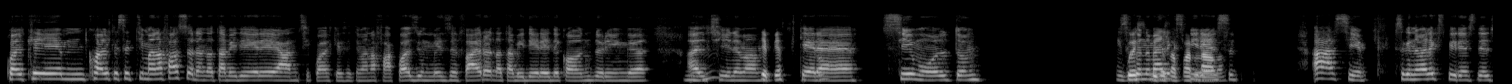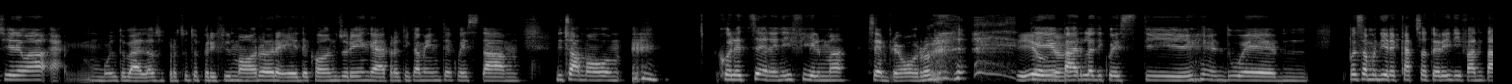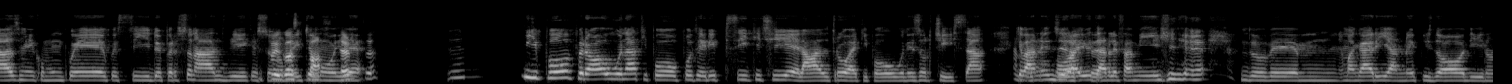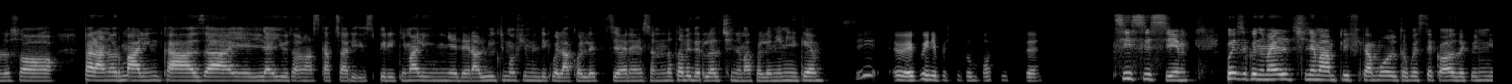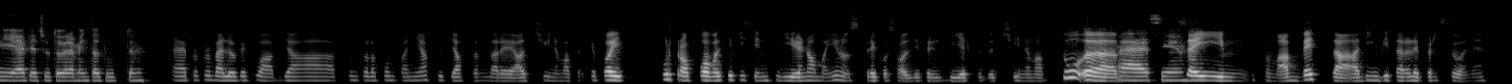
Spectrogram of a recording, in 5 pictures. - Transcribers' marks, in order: distorted speech; in English: "experience"; in English: "experience"; throat clearing; laughing while speaking: "horror"; chuckle; tapping; laughing while speaking: "famiglie"; static; unintelligible speech; other background noise; "insomma" said as "nsomma"
- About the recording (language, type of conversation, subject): Italian, podcast, Come è cambiato il modo di guardare i film, dal cinema allo streaming?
